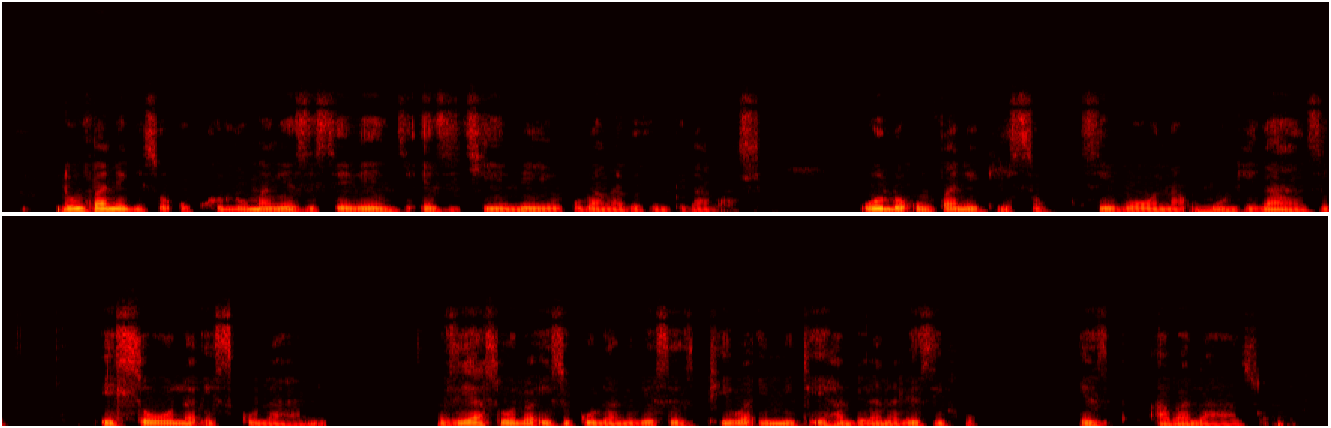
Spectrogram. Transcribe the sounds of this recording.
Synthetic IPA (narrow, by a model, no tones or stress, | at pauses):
lum̩faneɣisɔʔukʰulumaŋezisɛβend͡zʱiʔezit͡ʃʼijɛnɛjɔɣuβaŋalɛzempʼilaɣa̰ːɬɛ̥ | ɣulɔʔum̩faneɣḭsɔ̰ | siβɔnaʔumoŋiɣazi | ɛɬɔlaʔisi̥ɡ̥ʱulaːnɛ̰ | zijaɬɔlwaʔiziɡ̥ʱulwanɛβɛsezipʰiwaʔimitʰḭɛhambʱɛlanalezifɔ | aβalaːzwɛ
